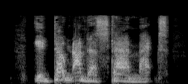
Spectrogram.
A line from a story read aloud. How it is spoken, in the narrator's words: Lucky replied with a little whiny growl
